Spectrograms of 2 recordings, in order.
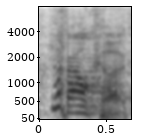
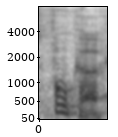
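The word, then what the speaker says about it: Falkirk: Leo, to your shock, I've been pronouncing uh Fulk, Falkerk. So, uh sorry, Scottish mother-in-law and all my uh Scottish in-laws. Fulkirk, of course.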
